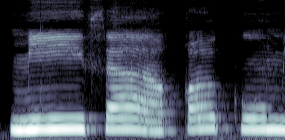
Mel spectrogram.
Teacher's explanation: پہلا قاف موٹا والا قاف ہے اور دوسرا قاف نرمی سے پڑھا جانے والا قاف ہے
